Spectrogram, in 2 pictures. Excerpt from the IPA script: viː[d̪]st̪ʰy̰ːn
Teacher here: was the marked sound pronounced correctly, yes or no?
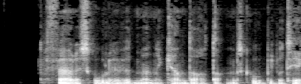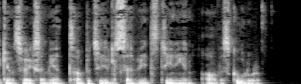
yes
